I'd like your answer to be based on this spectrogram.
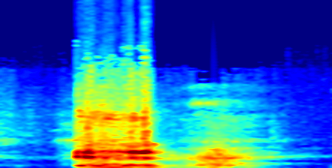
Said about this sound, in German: Wir husten uns jetzt einmal zurecht.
